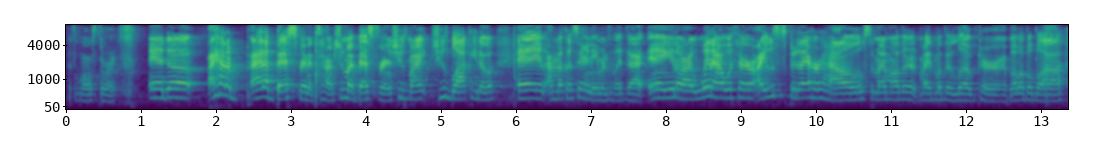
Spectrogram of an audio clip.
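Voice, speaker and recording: A young woman with a high voice tells a story in a casual vlog. Her voice is bright, with a stuffy, nasal sound from a cold. She talks in a chatty, animated way, with plenty of slang and fillers. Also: fast talker. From Las Vegas. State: sick, congested and nasal. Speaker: vlogger.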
